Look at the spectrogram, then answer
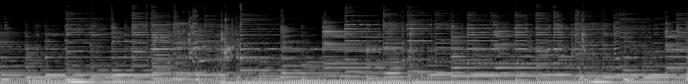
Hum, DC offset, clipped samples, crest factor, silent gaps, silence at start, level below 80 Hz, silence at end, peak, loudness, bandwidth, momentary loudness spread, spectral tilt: none; 2%; under 0.1%; 14 dB; none; 0 s; -28 dBFS; 0 s; -8 dBFS; -23 LUFS; 17 kHz; 4 LU; -6 dB/octave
